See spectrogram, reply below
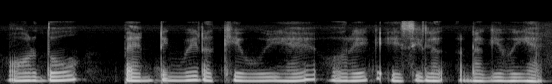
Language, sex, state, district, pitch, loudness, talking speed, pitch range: Hindi, female, Uttar Pradesh, Saharanpur, 175 Hz, -20 LUFS, 130 wpm, 165-190 Hz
